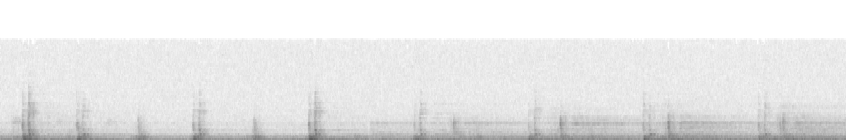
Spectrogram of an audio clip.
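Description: Irregular sharp knocks or clicks, about one or two a second and uneven in strength, over a steady hum, heard from the soundtrack of a video artwork being screened.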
